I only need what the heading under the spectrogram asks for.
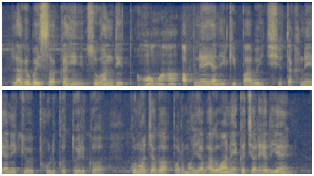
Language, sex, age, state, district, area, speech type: Maithili, male, 30-45, Bihar, Darbhanga, urban, spontaneous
